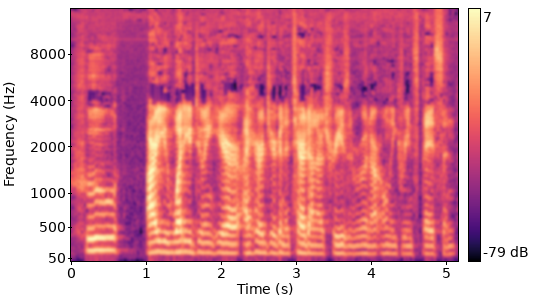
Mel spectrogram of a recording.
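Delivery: ordinary talk, nothing marked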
